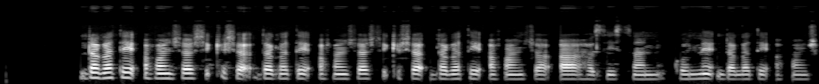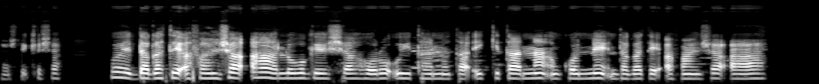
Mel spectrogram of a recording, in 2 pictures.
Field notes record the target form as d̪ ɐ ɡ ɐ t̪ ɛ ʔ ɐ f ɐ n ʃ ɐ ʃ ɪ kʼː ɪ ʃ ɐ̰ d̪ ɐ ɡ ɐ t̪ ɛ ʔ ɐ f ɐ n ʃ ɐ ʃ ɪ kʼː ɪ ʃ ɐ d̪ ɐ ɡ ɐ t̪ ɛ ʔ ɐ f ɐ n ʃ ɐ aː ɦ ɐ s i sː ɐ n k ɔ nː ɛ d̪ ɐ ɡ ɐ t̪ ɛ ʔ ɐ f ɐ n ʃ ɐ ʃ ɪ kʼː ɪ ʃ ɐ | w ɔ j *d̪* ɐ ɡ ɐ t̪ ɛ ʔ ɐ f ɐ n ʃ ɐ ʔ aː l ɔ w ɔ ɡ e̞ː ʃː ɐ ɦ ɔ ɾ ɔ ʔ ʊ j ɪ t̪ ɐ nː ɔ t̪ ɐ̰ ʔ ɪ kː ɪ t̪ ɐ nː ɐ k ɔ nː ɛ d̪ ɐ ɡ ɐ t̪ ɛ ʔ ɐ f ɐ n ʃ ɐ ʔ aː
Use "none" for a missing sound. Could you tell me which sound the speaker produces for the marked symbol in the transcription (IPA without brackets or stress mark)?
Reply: d̪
